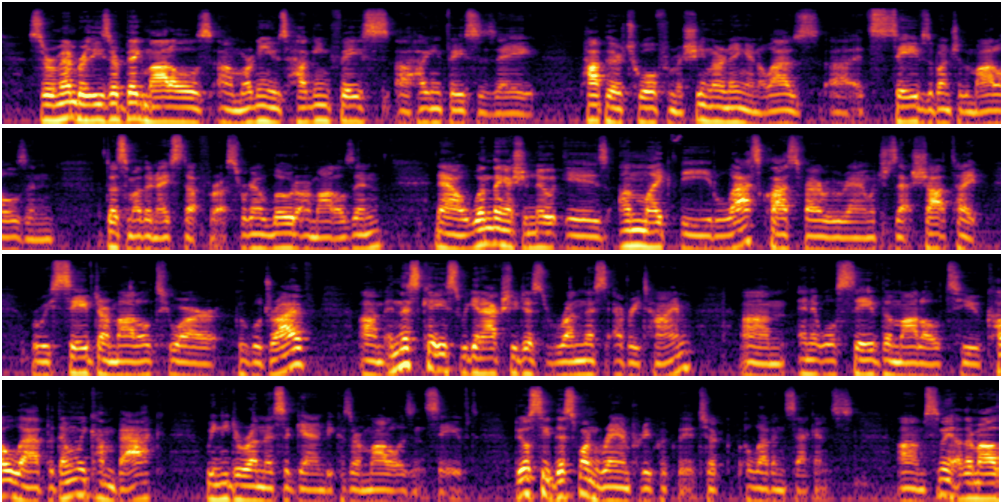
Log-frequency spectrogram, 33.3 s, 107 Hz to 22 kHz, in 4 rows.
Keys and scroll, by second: 11.1 shift+Return.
